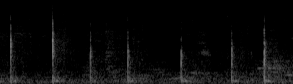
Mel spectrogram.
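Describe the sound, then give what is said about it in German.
Writing on a board during a German lecture: several faint, sharp taps and strokes at a loose, fairly even pace, quiet and isolated against soft background noise. “Ich schreibe das gleich mal etwas allgemeiner an.”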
